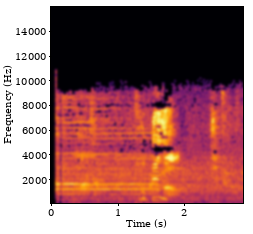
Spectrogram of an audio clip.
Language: Chinese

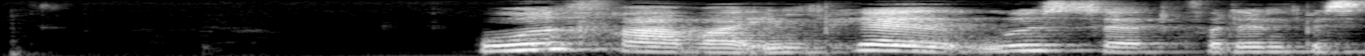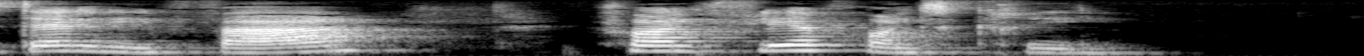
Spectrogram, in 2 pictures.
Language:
Danish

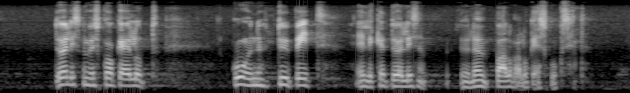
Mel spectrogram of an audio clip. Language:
Finnish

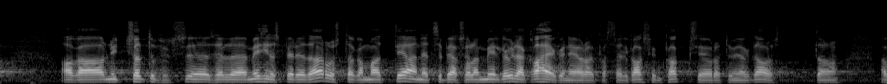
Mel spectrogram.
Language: Estonian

